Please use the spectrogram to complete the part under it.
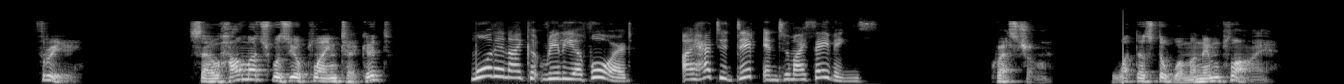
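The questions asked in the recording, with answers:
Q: What does the woman imply?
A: The ticket cost so much that she had to use her savings.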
